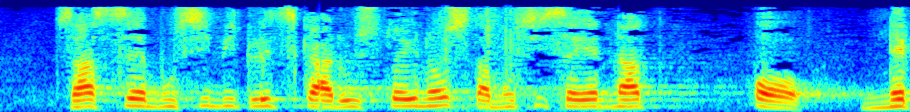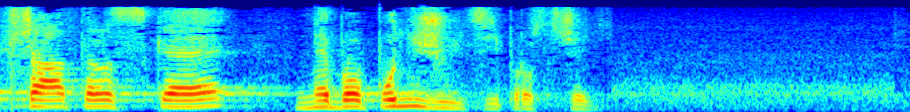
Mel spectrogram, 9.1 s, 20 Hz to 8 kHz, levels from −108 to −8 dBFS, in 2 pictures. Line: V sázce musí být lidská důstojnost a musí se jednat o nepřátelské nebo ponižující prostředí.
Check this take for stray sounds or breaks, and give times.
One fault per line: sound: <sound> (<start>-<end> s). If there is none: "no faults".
no faults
